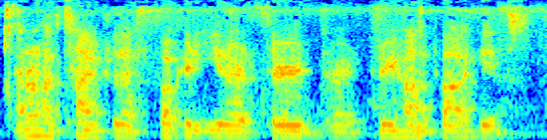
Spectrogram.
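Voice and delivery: ordinary talk, nothing marked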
